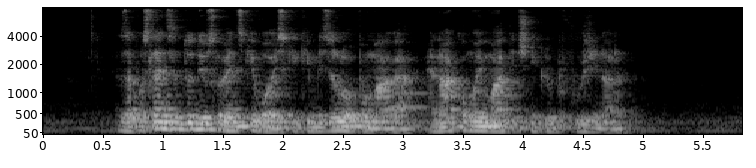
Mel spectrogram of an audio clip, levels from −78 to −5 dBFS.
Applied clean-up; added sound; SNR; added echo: none; Wind instrument, woodwind instrument; 18 dB; reverberation time 0.6 s.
